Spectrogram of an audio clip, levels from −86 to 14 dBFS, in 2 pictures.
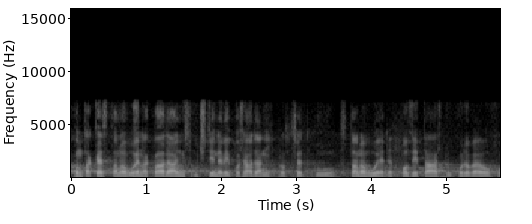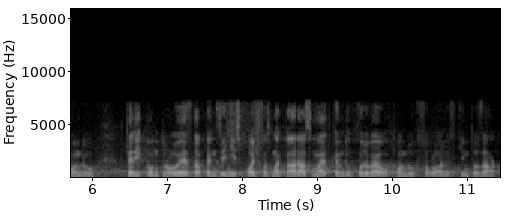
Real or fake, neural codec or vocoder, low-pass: fake; codec, 16 kHz, 6 kbps, DAC; 7.2 kHz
